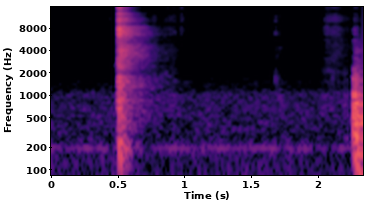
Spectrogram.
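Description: A T77 mini Uzi gas blowback airsoft replica, Taiwanese and running on HFC gas, fires two sharp snapping shots about two seconds apart, each a loud close crack with a quick decaying tail.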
